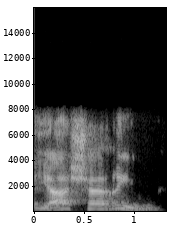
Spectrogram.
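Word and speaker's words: ישרים: Y el acento obviamente lo colocamos en la última sílaba. La última sílaba es la tónica.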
